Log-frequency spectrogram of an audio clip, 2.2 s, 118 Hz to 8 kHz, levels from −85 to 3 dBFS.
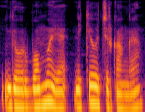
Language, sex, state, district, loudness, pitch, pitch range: Tamil, male, Tamil Nadu, Nilgiris, -13 LUFS, 140 Hz, 130-145 Hz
